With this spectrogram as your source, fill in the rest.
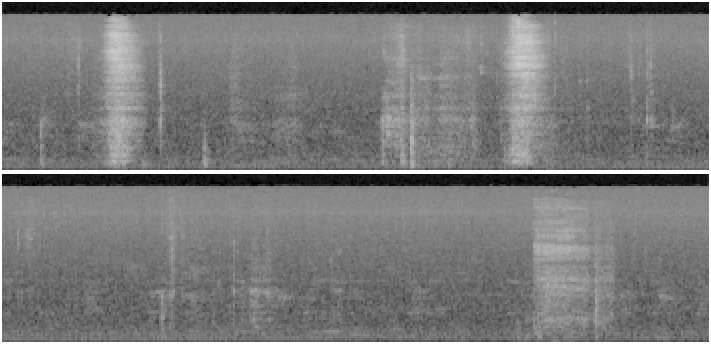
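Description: A man exhales sharply close to the microphone.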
